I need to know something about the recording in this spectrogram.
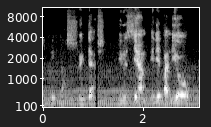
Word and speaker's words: Quickedash: Play Store, type in quick dash. It's spelled Q U I C K E D A S H. Quick dash.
